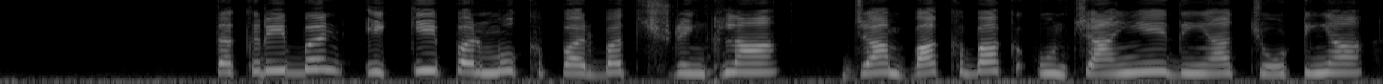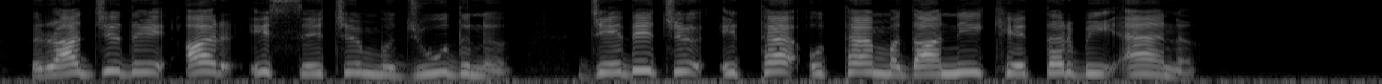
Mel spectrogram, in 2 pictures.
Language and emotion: Dogri, neutral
